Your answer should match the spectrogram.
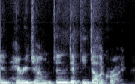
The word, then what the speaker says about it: Delacroix: harry jones and dicky delacroix the villagers pronounced this name de la croix eventually made a great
